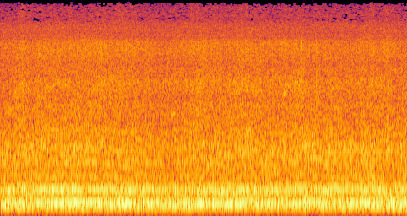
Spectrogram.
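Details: Steady humming of a crowd of honey bees around their established hive in Michigan, first warm spring day, with pollen gathered from tree buds; a low, even drone with a clear overtone, no pauses.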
